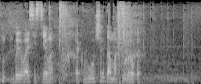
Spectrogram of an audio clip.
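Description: A blade strikes flesh with wet thuds.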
